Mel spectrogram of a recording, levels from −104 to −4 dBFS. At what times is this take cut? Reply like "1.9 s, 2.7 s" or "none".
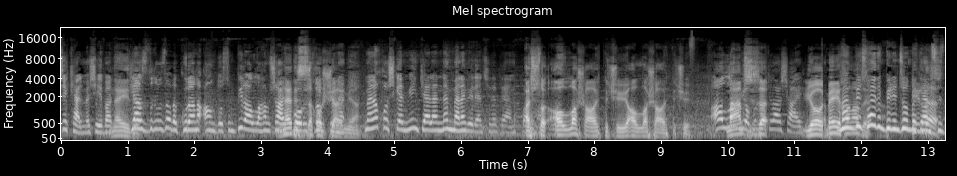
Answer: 11.4 s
